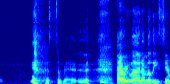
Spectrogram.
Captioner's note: chuckles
